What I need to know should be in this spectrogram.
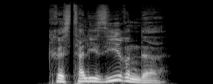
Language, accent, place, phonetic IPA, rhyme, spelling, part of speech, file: German, Germany, Berlin, [kʁɪstaliˈziːʁəndə], -iːʁəndə, kristallisierende, adjective, De-kristallisierende.ogg
- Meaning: inflection of kristallisierend: 1. strong/mixed nominative/accusative feminine singular 2. strong nominative/accusative plural 3. weak nominative all-gender singular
